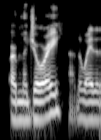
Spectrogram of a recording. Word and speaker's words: Maiori: So there's 2 right beside each other, Minori and Maiori, or Majori, the way that it's spelled.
